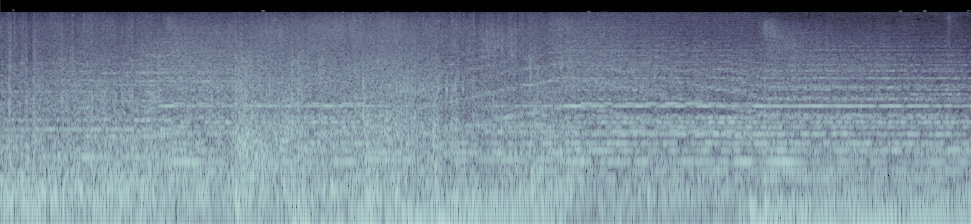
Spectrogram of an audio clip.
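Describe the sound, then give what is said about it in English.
A large oak tree, the Thunder Oak, chopped with an axe, crashes down in a long, loud roar of cracking and splintering wood, a heavy rumbling crash that fills the whole stretch without any talking. “You see, the Lord has felled the Thunder Oak.”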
